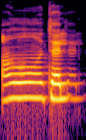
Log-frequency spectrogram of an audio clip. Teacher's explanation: نون ساکن کے بعد تا کا حرف آ گیا، آپ نے یہاں پہ نون کی آواز کو ناک میں لے کے جانا ہے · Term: اخفا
